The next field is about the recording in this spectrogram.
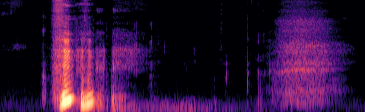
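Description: A loud, voiced yawn with a swooping pitch that breaks into two drawn-out groans, followed after a pause by a soft, breathy exhale.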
